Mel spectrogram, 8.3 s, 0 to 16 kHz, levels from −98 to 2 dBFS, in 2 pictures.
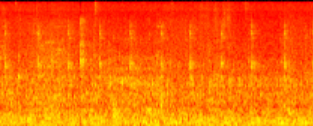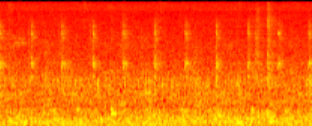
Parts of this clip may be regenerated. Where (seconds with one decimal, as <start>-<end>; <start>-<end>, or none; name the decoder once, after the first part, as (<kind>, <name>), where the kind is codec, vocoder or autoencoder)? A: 7.2-7.9 (codec, DAC)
